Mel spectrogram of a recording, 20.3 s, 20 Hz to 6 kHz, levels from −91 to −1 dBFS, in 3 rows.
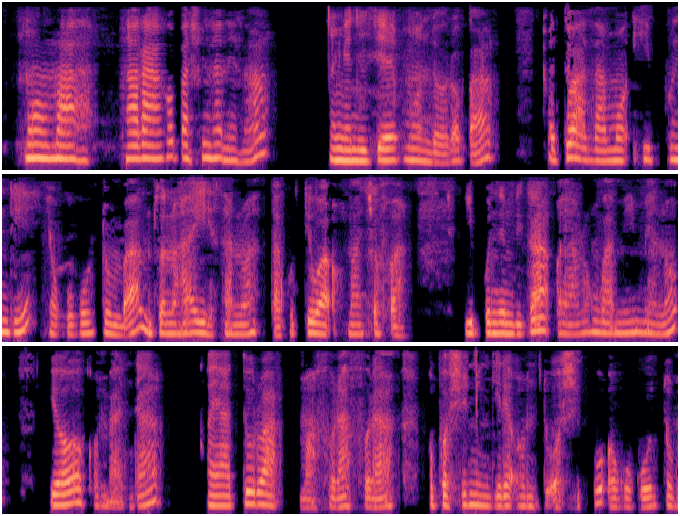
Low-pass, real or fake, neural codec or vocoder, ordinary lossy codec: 5.4 kHz; real; none; AAC, 24 kbps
